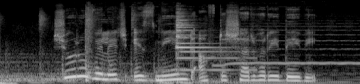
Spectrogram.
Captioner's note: upbeat music; bell chimes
